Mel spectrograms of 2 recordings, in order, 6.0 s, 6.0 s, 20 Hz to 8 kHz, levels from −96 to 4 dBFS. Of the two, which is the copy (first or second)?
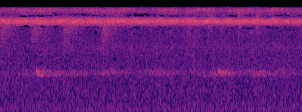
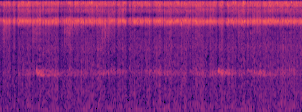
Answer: second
